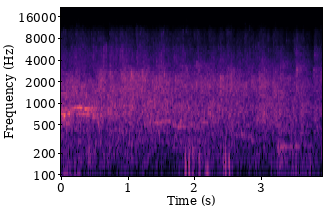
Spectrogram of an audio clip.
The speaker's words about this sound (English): Let's give him a big clap and honor him this morning.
